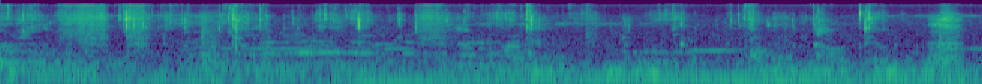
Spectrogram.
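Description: A man eating rice and fish head by hand: chewing sounds with many short clicks, and his fingers working the rice on a metal plate.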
